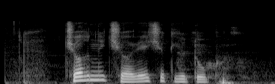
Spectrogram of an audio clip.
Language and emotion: Russian, neutral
